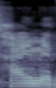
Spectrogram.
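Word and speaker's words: Jaime: __ ] would she get Jamie out of haime so either he does have an appointment and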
